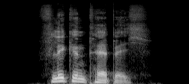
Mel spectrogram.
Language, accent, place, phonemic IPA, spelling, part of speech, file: German, Germany, Berlin, /ˈflɪkn̩tɛpɪç/, Flickenteppich, noun, De-Flickenteppich.ogg
- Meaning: 1. rag rug, patchwork rug 2. patchwork quilt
